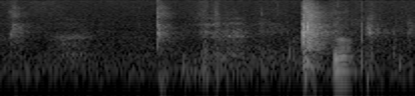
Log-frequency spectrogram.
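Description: Metal crutches knocking on the floor in a few sharp separate clicks, the loudest near the end.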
